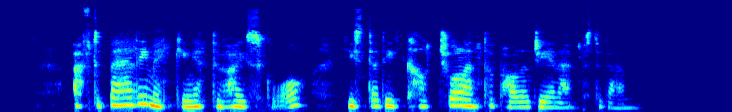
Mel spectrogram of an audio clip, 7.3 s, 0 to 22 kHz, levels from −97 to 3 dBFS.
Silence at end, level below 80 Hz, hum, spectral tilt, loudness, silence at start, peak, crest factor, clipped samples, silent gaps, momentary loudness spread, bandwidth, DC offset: 1.2 s; -76 dBFS; none; -5.5 dB/octave; -37 LUFS; 0.75 s; -20 dBFS; 18 dB; under 0.1%; none; 14 LU; 15.5 kHz; under 0.1%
